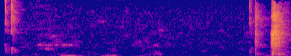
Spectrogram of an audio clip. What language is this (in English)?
Spanish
